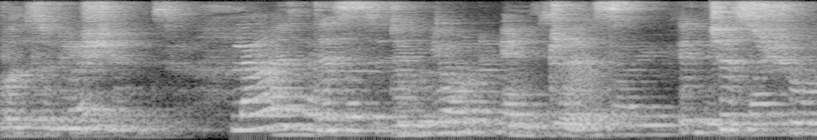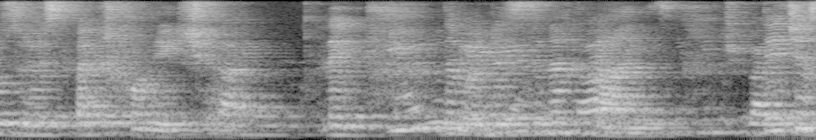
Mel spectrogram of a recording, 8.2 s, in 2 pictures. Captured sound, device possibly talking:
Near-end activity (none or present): present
